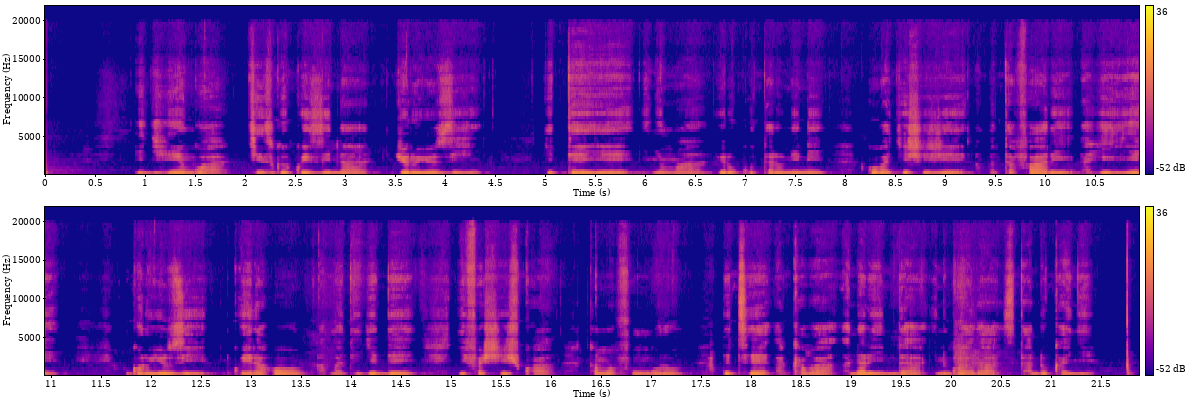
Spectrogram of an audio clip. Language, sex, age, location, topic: Kinyarwanda, male, 25-35, Nyagatare, agriculture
